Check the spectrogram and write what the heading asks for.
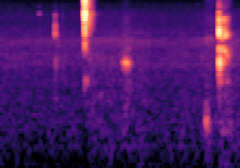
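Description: A single sharp click from the presenter's computer as the presentation advances to the next slide, with two much fainter ticks, one shortly before and one shortly after it.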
